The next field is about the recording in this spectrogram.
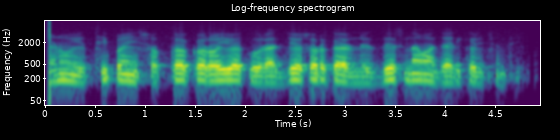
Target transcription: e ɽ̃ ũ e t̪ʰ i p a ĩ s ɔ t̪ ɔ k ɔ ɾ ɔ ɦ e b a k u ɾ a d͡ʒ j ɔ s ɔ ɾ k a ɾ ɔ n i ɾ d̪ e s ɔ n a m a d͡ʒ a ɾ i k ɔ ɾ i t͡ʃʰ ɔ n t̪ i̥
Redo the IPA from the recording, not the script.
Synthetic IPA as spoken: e ɽ̃ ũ e t̪ʰ i p a ĩ s ɔ t̪ ɔ k ɔ ɾ ɔ ɦ i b a k u ɾ a d͡ʒ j ɔ s ɔ ɾ k a ɾ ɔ n i ɾ d̪ e s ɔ n a m a d͡ʒ a ɾ i k ɔ ɾ i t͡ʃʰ ɔ n t̪ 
